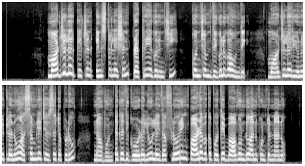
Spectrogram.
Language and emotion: Telugu, fearful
